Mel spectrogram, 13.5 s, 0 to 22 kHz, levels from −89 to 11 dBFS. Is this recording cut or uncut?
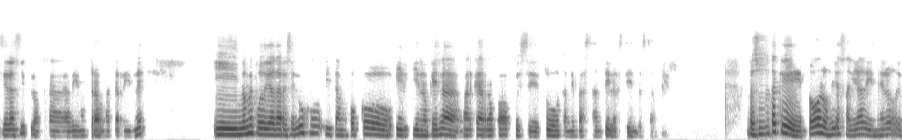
uncut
